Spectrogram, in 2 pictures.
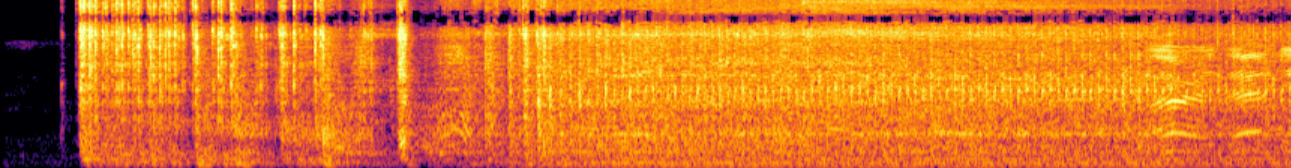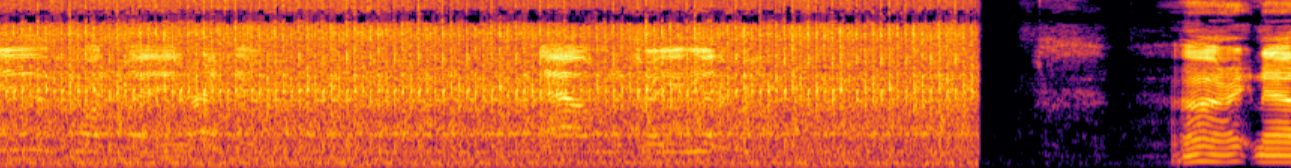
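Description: A Massey Ferguson diesel farm tractor, jump-started with a wrench across the terminals, cranks and fires into a loud, steady rumbling idle, then cuts out abruptly before a brief restart.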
